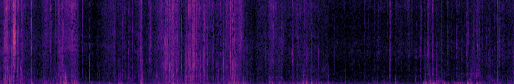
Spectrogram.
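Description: Ferrets scrambling in and around a glossy printed gift bag with plastic wrapping inside, the bag and plastic crinkling and rustling in irregular bursts. The rustling is loudest in the first second and a half and again about three to five seconds in, then fainter.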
